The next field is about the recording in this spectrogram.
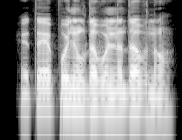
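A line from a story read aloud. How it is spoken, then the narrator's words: Snorting. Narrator (Russian): хмыкнул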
